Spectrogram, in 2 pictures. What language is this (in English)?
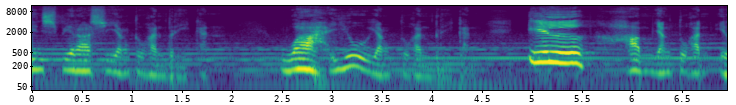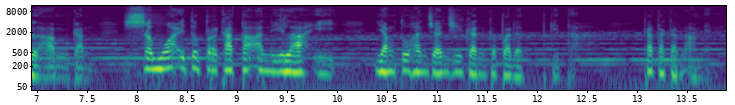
Indonesian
